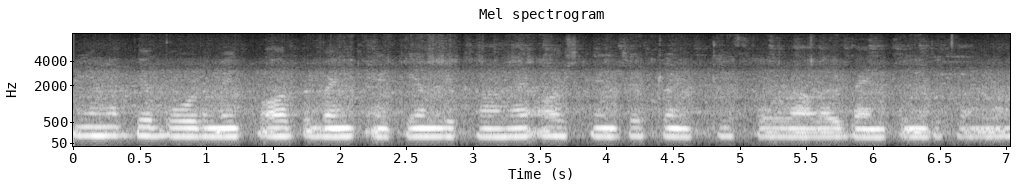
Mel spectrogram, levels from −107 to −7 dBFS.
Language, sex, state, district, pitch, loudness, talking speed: Hindi, female, Bihar, Gaya, 175 Hz, -15 LUFS, 120 wpm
